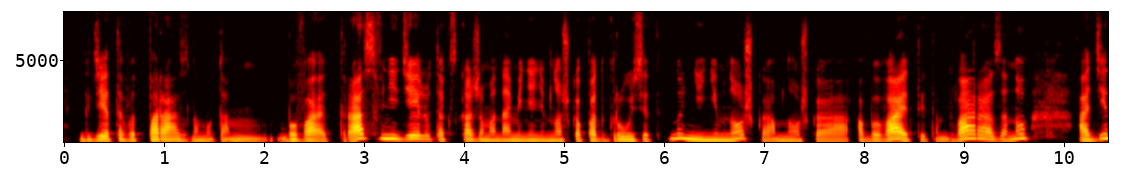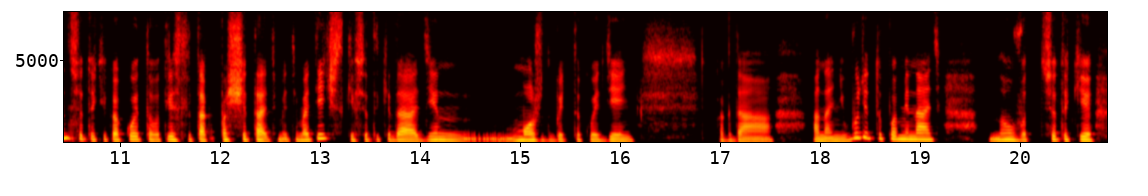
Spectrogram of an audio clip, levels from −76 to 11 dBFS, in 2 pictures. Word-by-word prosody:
где-то 190 +1 +1
вот 175 0 -4
по-разному, 180 -3 +3
там, 85 - -5
бывает 175 -2 +2
раз 260 +7 +6
в - - -11
неделю, 225 -3 +3
так 190 -1 -4
скажем, 185 -1 -1
она 175 0 -1
меня 175 0 -2
немножко 170 0 -2
подгрузит. 165 +1 -1
Ну, 250 +3 -1
не 210 -6 +4
немножко, 185 +6 0
а - - -3
множко, 165 0 -5 0.3
а - - -9
а - - -2
бывает 175 +3 +6
и - - -5
там - - -8
2 220 +9 +6
раза. 205 -6 +1
Но 260 +7 0 0.5
1 200 +11 +2
всё-таки 195 -7 -7
какой-то 180 0 -1
вот, 165 +2 -6
если 190 -1 -2
так 165 0 +2
посчитать 185 -5 +1
математически, 210 +5 -3
всё-таки 185 -2 -8
да, 165 -2 +3
1 180 +6 -2
может 180 -5 -1
быть 165 0 -7
такой 165 -1 -5
день, 160 0 -3 0.8
когда 80 +1 -3 0.4
она 155 -1 0
не 155 0 -3
будет 290 - -3
упоминать. 205 -4 +2 0.5
Но 195 -1 +1
вот 175 0 -5
всё-таки, 195 -3 -1
180 Hz, 145 wpm, -22 LUFS, 170-205 Hz, 0.8 s, раз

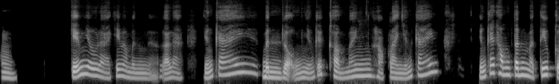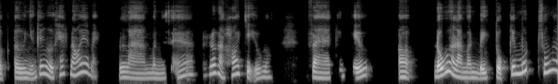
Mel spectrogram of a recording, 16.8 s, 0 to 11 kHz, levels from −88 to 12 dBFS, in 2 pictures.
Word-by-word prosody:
ừm, 170 -4 -5 0.8
kiểu 190 +7 +5
như 265 -5 +1
là, 185 -7 -4
khi 225 - -1
mà 210 -3 -3
mình, 160 -3 -5
ờ, - - -12
gọi 150 +1 -1
là, 170 -3 -7 0.3
những 175 +2 -1
cái 265 +3 -2 0.4
bình 180 -3 +2
luận 155 -3 +1
những 165 +2 -5
cái 280 - -3
comment 210 +6 -1
hoặc 185 -2 -8
là 170 - -1
những 155 +4 -4
cái 260 +9 -2 0.7
những 185 +2 0
cái 315 - +1
thông 265 -4 +2
tin 250 -2 +5
mà 195 - -1
tiêu 255 +2 +4
cực - - 0
từ 170 -2 +3
những 165 0 -2
cái 290 - +1
người 185 -11 +2
khác 275 - -6
nói 285 +8 +1
á 340 - 0
bạn - - -9 0.3
là 165 -3 -2
mình 160 0 -4
sẽ 240 +8 -4 0.2
rất 310 +1 +2
là 260 - +1
khó 270 - +4
chịu 160 - 0
luôn. 185 0 -5 0.6
Và 190 - +6 0.3
cái 215 - -11
kiểu 185 +8 +5 0.4
ờ, 190 -1 +2 0.3
đúng 375 - +10
ra - - +6
là 195 -5 +4
mình 170 -1 -1
bị 160 - +5
tụt - - +8
cái 285 - +4
mood 345 +8 +4 0.2
xuống 345 +4 +2
190 Hz, 205 wpm, -22 LUFS, 170-255 Hz, 0.8 s, đúng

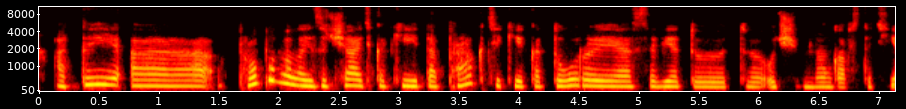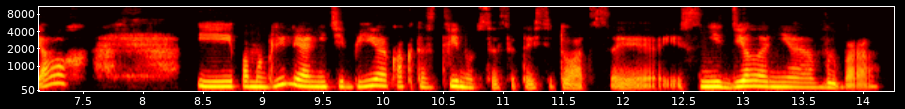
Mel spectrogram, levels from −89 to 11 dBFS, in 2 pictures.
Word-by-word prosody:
А 210 - 0
ты, 275 -1 +3
а, 220 -1 -1 0.2
пробовала 290 - +3
изучать 220 +2 -1
какие-то 210 -1 -2
практики, 225 -5 -4
которые 215 0 0
советуют 195 -2 -4
очень 190 +2 -5
много 180 -1 -4
в - - -20
статьях, 310 - -3 0.9
и 200 -2 +5
помогли 200 +4 +3
ли 275 -5 +4
они 195 -2 +5
тебе 200 +4 +2
как-то 190 -2 -4
сдвинуться 170 -1 +1
с - - -21
этой - - -6
ситуации - - -5 0.2
и - - -7
с - - -13
неделания 195 -2 +5
выбора? 170 +4 -3
205 Hz, 115 wpm, -23 LUFS, 190-225 Hz, 0.9 s, и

